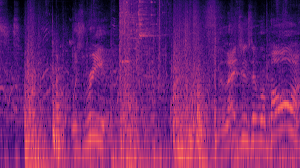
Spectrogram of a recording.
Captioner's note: woman scream, glass shatters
